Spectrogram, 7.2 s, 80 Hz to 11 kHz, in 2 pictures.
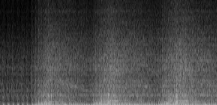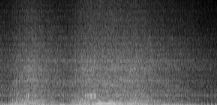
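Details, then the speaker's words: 2017 Kawasaki Ninja 250 SL starting and revving in smooth up-and-down sweeps with no knocks or rattles; the rider notes a high-pitched whine from the engine. Normal start and rev. "ในส่วนของเครื่องยนต์มีเสียงหวีดให้เสียงแหลม"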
